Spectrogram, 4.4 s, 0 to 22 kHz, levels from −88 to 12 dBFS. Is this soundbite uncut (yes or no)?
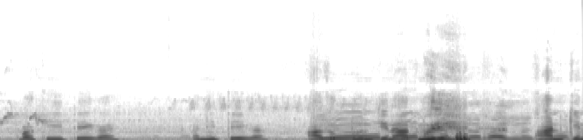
yes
